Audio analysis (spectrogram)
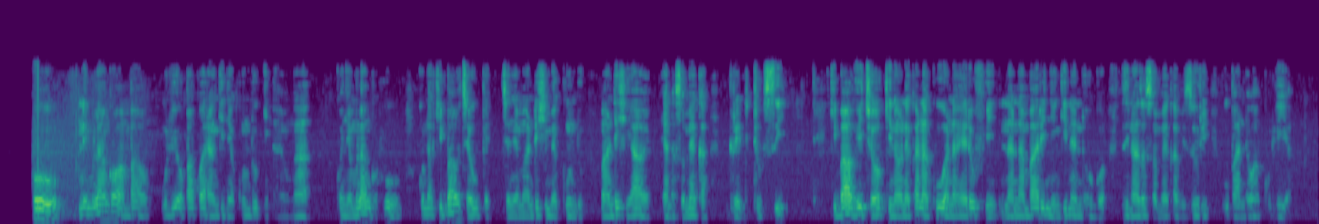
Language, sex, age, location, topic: Swahili, male, 25-35, Nairobi, education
